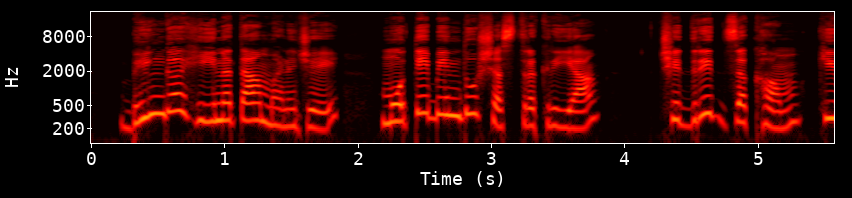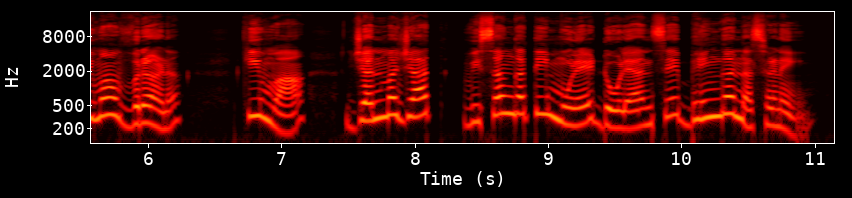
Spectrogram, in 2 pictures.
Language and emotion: Marathi, neutral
